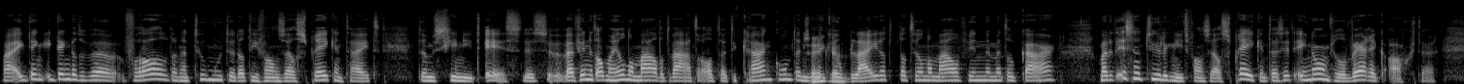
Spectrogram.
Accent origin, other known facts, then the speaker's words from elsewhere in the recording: Gelderland, Netherlands; Ja, ik ben hier van de Veluwe, hè.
